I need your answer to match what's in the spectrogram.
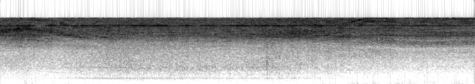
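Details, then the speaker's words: Air compressor being tested, pressure slowly building: constant sharp hiss of air escaping over faint motor hum from the broken regulator and tap housing, to be replaced with one from an old compressor. "Oh, this housing here with the regulator in it and the taps is broken. Oh well."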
